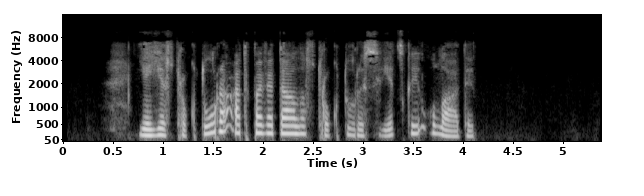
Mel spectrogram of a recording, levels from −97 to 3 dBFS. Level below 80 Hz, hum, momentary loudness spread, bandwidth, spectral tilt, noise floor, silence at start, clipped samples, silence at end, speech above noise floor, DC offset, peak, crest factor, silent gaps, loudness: -56 dBFS; none; 12 LU; 7.6 kHz; -6.5 dB/octave; -79 dBFS; 0.75 s; under 0.1%; 1.3 s; 60 dB; under 0.1%; -2 dBFS; 20 dB; none; -20 LUFS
